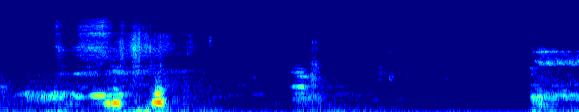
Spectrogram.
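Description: Pigeons at a pigeon market give a couple of short, close coos in quick succession, followed by faint scattered sounds and stretches of near quiet.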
